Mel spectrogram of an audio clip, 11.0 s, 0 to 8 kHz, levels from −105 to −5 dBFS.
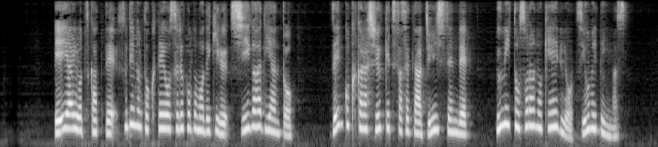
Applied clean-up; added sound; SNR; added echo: neural mask model DeepFilterNet 3.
